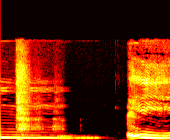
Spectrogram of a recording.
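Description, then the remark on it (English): A wolf howls in two loud calls: a long steady wail that trails off, then after a brief pause a second howl rising and falling in pitch. “It's a wolf.”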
